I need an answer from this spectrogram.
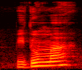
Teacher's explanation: idgham bi gunnah karena ada fathah tanwin bertemu dengan huruf mim, atau juga sebagai gunnah musayyadah karena ada mim yang bertajdid, cara bacanya masuk dengan mendengung.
